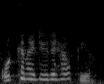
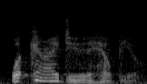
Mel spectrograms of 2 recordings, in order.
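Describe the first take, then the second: First: "What can I do to help you?" pitched much higher and a bit softer; softer high echo of the offer; lifted, softer repeat. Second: Said in the usual way. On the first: Shown as a demonstration. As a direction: float the offer up high and gentle. Second take, lifted.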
